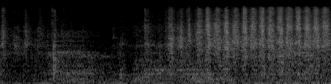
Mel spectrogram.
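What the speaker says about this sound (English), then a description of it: "sand a little bit at a time on the underside of the prop." Steady rasping of sandpaper rubbing against the underside of a plastic three-blade propeller, becoming a quick rhythmic back-and-forth scrubbing in the second half, close up.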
